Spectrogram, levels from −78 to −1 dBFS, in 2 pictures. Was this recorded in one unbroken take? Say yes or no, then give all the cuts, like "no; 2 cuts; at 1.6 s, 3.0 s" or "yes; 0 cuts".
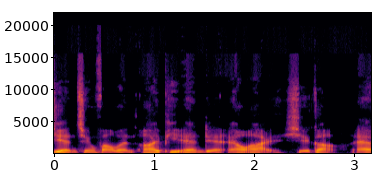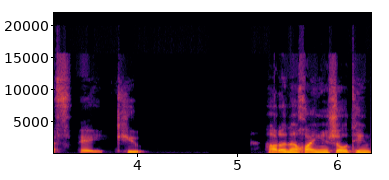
yes; 0 cuts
